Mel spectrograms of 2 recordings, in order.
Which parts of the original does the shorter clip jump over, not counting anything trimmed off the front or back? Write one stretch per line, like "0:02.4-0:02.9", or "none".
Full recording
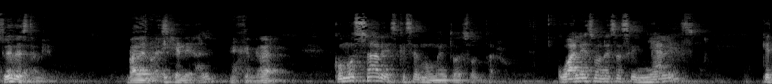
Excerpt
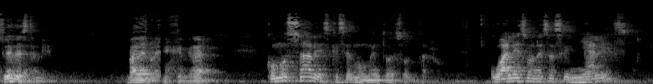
0:01.6-0:02.3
